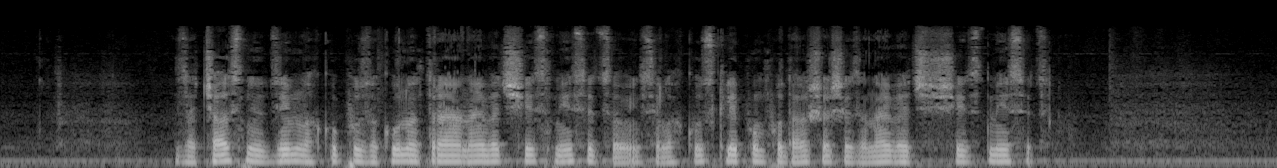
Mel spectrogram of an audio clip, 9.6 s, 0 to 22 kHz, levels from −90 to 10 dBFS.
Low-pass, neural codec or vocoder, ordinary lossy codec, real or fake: 19.8 kHz; none; AAC, 32 kbps; real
